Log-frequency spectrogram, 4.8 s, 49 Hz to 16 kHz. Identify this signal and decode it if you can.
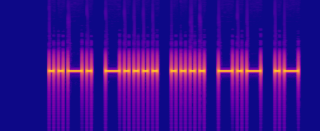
Morse code, heard as a keyed tone, about 17 wpm, 700 Hz. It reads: F6HKA
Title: Call Signs Repeated 2x - 17wpm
